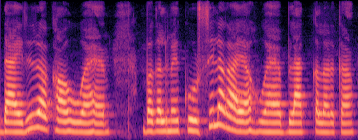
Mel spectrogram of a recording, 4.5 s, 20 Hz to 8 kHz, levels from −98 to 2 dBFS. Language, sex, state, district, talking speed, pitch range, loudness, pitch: Hindi, female, Jharkhand, Garhwa, 175 wpm, 200-220 Hz, -15 LUFS, 210 Hz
